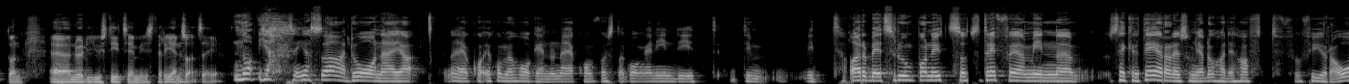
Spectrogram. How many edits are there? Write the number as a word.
three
